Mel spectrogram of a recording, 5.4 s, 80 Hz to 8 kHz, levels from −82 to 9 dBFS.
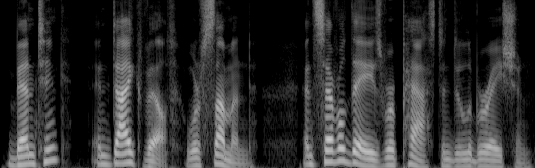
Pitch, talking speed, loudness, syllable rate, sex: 125 Hz, 135 wpm, -21 LUFS, 5.5 syllables/s, male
